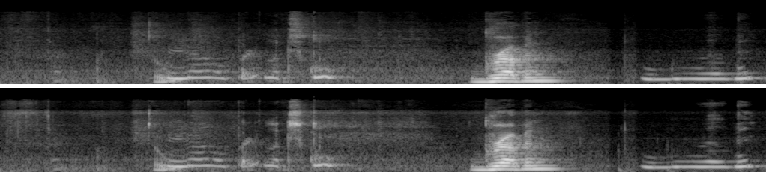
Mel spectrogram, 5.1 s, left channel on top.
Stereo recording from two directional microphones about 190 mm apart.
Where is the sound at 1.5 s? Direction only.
35° right (ahead or behind).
